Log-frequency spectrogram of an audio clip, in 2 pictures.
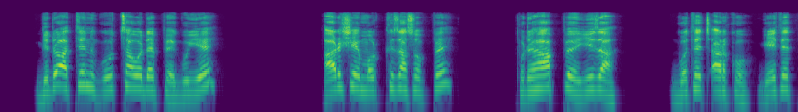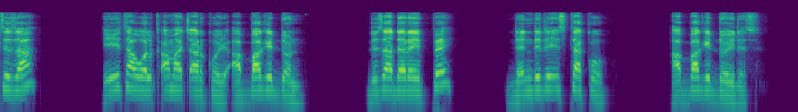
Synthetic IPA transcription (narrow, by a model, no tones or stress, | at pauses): ɡɪd̪ɔɐt̪ːiːnɡuːt͡sːɐwɔd̪ɛpːɛɡʊjːɛ | ʔɐɾʃɛmɔɾkːɪzɐsɔpːɛ | pʊd̪ɛhapːɛjɪzɐ | ɡɔt̪ɛt͡ʃʼɐɾkɔɡe̞ːt̪ɛt̪ːɪzɐ | ʔiːt̪ɐwɔlkʼːɐmɐt͡ʃʼɐɾkɔjʔɐbːɐɡɪd̪ːɔn | d̪ɪzɐd̪ɛɾɛjpːɛ | d̪ɛnd̪ɪd̪ɪːst̪ːɐkːɔ | ʔɐbːɐɡɪd̪ːɔjɪd̪ɛs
